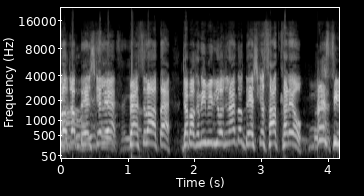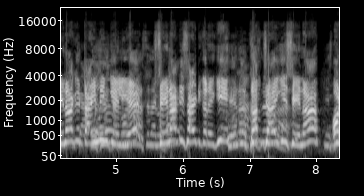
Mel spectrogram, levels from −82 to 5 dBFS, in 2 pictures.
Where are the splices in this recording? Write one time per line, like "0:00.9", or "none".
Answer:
0:03.9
